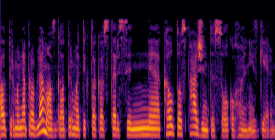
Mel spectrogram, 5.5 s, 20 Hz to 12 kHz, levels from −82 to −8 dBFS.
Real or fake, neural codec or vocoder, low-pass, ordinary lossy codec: real; none; 7.2 kHz; MP3, 32 kbps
